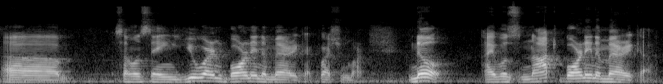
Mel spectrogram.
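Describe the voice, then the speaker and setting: A man's voice: medium pitch, normal speed, creaky, highs cut off, slight background noise. A man from Bangladesh hosting a casual livestream, reading out viewer comments and answering them, often repeating phrases for emphasis. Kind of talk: casual live chat with viewers.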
